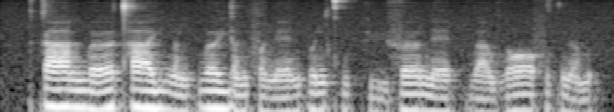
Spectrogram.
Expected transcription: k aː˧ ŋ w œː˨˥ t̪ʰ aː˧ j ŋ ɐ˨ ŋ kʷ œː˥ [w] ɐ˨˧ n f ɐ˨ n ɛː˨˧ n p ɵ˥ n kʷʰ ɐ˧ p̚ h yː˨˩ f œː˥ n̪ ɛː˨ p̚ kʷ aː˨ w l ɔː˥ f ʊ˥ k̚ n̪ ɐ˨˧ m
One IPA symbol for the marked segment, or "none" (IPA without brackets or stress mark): j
